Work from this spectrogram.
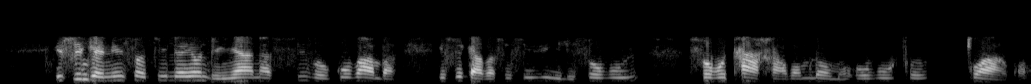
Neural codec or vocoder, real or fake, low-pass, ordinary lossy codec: none; real; 3.6 kHz; none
